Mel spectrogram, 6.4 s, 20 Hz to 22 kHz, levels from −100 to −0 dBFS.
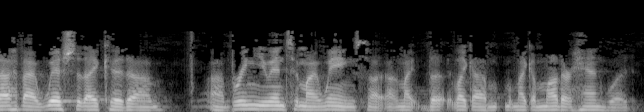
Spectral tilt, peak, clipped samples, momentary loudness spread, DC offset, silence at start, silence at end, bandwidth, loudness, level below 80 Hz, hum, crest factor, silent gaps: -5.5 dB/octave; -10 dBFS; under 0.1%; 10 LU; under 0.1%; 0 s; 0.15 s; 7.2 kHz; -27 LUFS; -58 dBFS; none; 16 dB; none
